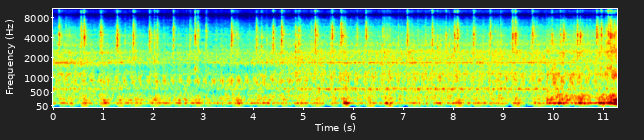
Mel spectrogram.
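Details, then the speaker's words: Cammed V8 Foxbody Mustang on its old computer after MAF swaps: steady lopey idle, even and settled, with a faint exhaust-leak tick; idle could be raised slightly. "But man, that sounds good. It's actually idling good."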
